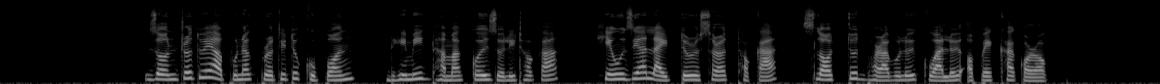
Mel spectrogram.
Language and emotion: Assamese, neutral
